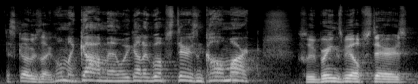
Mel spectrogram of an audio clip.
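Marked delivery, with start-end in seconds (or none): 0.5-2.6 much higher, excited mock gush. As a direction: gush like a starstruck fan. Starstruck guy quoted.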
